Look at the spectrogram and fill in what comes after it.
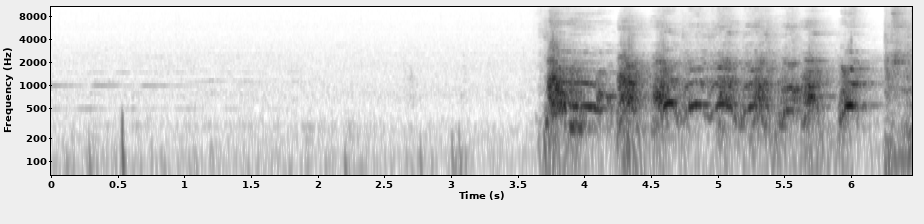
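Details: Two French Bulldogs at home on a weekday around 5 PM, waiting for their owner to return from work, breaking into an excited burst of rapid, yelping whines and whimpers after a quiet stretch, with a woman greeting them.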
